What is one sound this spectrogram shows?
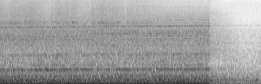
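A diesel locomotive engine rumbles loudly outdoors.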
